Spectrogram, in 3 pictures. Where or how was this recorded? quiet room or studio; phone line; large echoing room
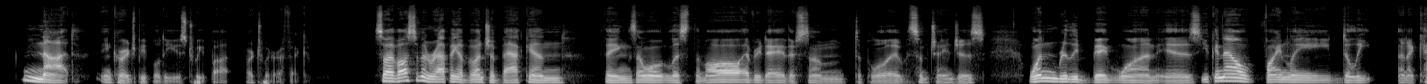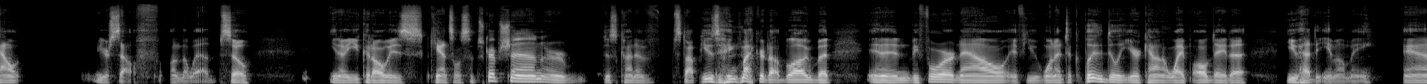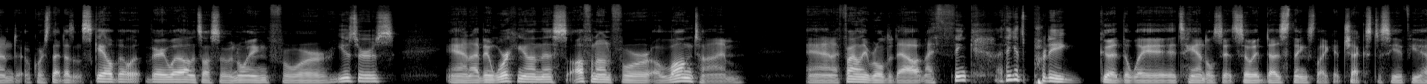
quiet room or studio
